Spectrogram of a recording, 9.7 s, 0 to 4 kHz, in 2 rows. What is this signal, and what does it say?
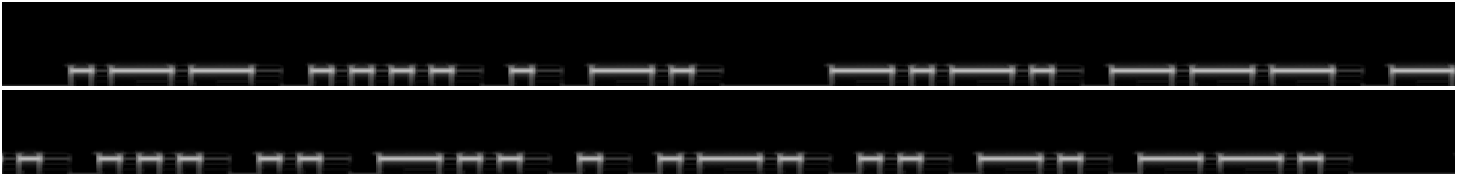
Morse code, heard as a keyed tone, about 18 wpm, 750 Hz. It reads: WHEN CONSIDERING
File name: Morse / 18WPM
